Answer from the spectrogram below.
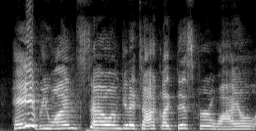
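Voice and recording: A put-on character voice talks in a high pitch. The pace is moderate.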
